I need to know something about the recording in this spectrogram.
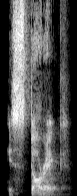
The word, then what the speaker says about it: historic: these words into pairs notice the shift in emphasis when I build the word the emphasis changes biology becomes biological history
